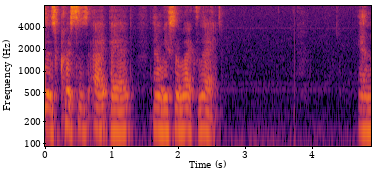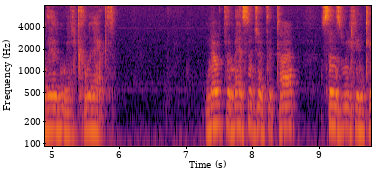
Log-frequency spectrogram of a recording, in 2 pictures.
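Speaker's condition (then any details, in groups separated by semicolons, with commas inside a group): Spinal muscular atrophy type two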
